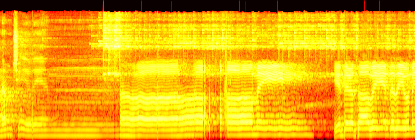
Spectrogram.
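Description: A man's voice chanting a liturgical melody in long held, wavering notes over a steady low tone, during the raising of the chalice at Mass. From about two seconds in, small bells jingle along with it.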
